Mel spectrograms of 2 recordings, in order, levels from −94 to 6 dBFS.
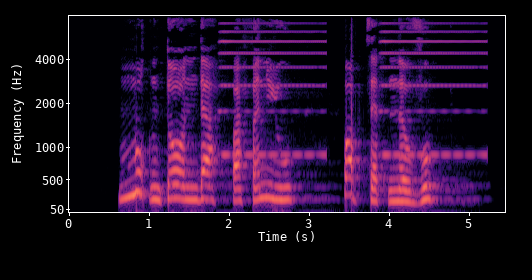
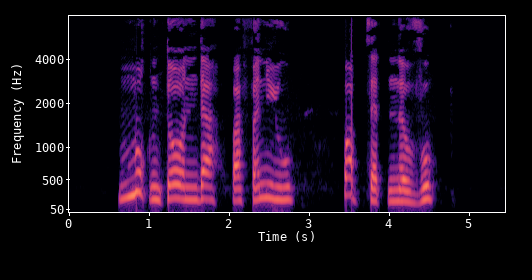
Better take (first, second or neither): second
